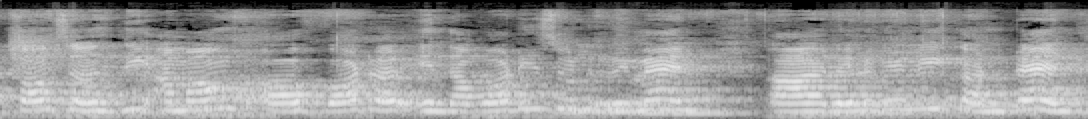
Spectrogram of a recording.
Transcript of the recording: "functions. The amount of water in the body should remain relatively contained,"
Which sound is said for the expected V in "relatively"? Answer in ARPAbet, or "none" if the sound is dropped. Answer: none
